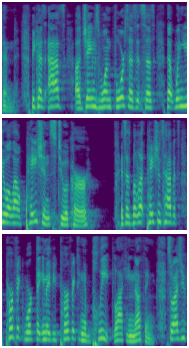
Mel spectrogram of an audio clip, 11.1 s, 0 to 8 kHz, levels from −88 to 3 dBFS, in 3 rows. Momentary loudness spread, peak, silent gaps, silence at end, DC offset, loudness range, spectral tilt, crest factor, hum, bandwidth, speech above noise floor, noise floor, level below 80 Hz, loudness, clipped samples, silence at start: 8 LU; -6 dBFS; none; 0.05 s; under 0.1%; 2 LU; -5.5 dB/octave; 14 dB; none; 7.6 kHz; 26 dB; -46 dBFS; -42 dBFS; -20 LUFS; under 0.1%; 0 s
